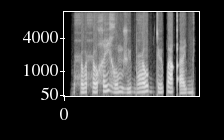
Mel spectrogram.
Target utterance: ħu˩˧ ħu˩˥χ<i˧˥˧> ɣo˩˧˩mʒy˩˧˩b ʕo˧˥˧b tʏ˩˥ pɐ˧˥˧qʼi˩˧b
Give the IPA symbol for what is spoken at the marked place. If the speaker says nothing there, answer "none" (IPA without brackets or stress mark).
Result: i˧˥˧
